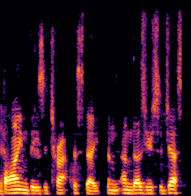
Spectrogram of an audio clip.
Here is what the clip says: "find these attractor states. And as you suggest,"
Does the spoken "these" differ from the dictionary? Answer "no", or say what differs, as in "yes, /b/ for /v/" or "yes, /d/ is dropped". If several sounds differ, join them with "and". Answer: no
